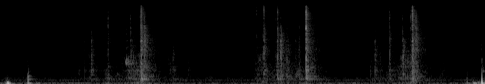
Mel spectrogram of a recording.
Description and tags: Locking the door
key, door, lock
